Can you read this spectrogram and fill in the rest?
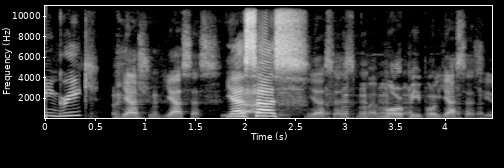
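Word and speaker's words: Γεια σας: Yassas.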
